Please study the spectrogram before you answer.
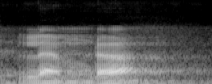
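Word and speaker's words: lambda: এটা উচ্চারণ হচ্ছে ল্যামডা।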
